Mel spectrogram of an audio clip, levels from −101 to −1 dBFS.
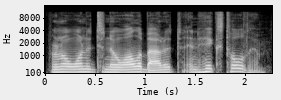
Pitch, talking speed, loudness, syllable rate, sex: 135 Hz, 315 wpm, -15 LUFS, 7.4 syllables/s, male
